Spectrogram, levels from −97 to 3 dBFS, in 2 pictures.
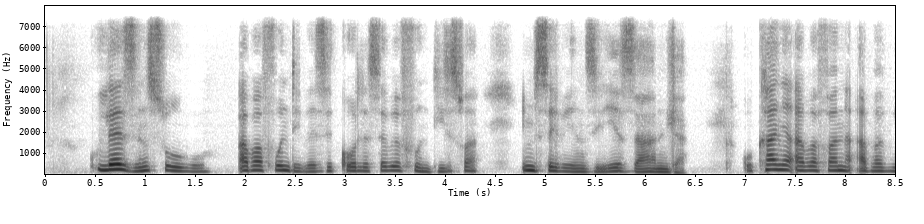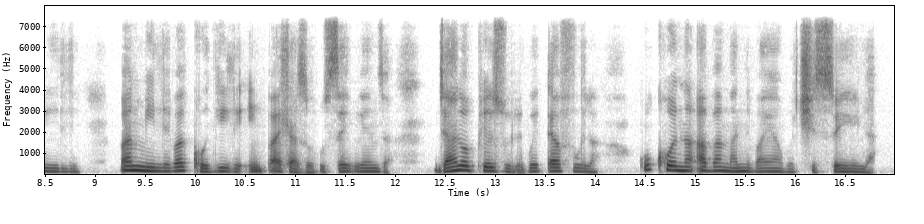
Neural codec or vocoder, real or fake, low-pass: codec, 16 kHz, 0.8 kbps, ZipCodec; fake; 7.2 kHz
